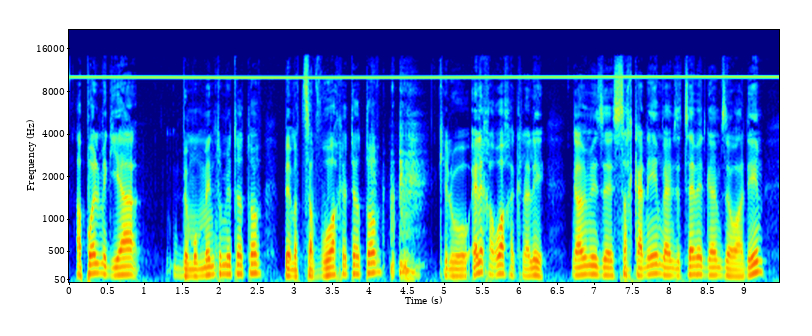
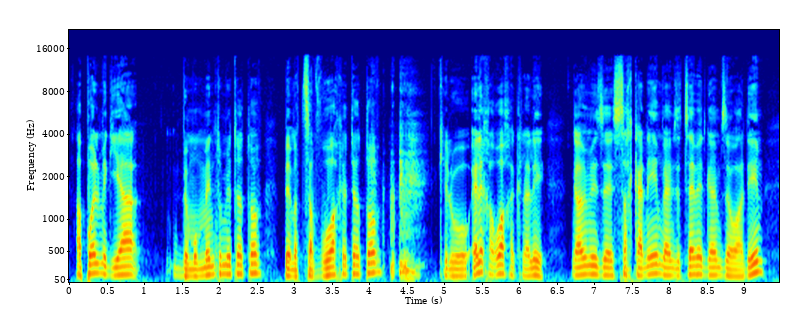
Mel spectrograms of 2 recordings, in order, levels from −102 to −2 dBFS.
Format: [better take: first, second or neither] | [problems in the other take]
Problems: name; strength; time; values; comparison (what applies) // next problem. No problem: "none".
second | high-pitched whine; noticeable; throughout; 10 kHz, 15 dB below the speech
